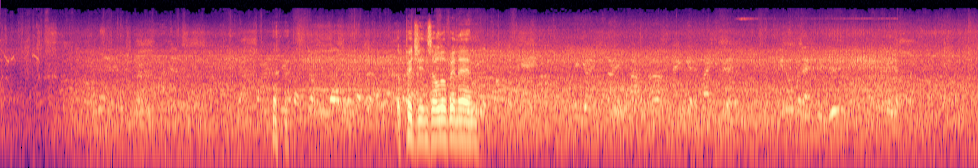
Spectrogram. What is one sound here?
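People chatter in a busy outdoor square.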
